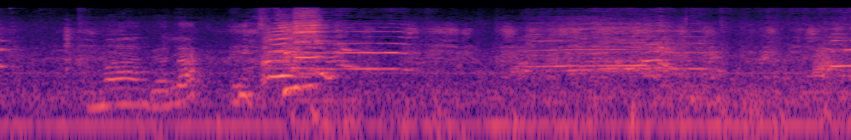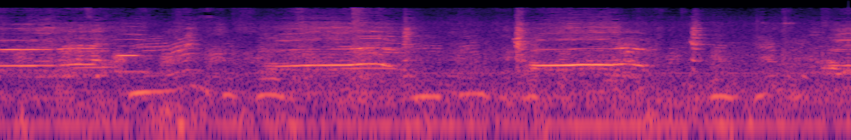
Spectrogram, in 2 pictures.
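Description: Ducks quack and honk close by in short bursts, several calls overlapping at irregular intervals.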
